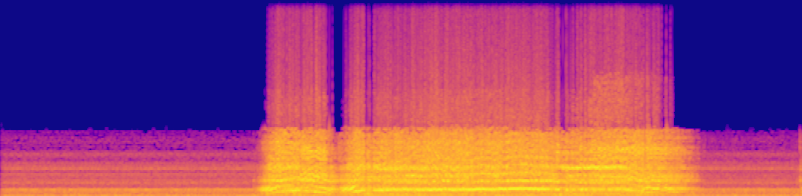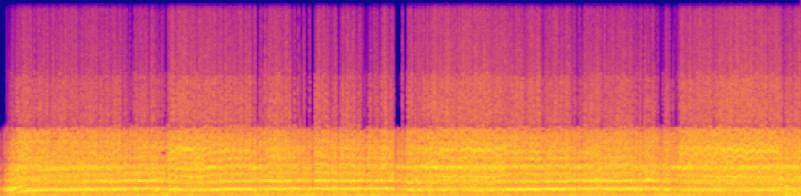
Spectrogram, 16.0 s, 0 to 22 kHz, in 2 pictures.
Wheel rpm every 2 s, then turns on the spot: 0, 60, 210, 40, 170, 230, 220, 230.
none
